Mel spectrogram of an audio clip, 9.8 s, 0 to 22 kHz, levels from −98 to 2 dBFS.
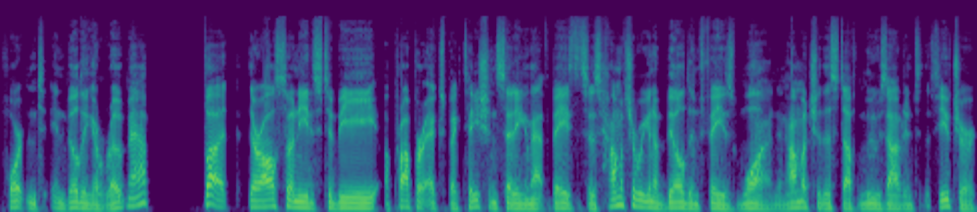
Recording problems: none

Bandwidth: 15.5 kHz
